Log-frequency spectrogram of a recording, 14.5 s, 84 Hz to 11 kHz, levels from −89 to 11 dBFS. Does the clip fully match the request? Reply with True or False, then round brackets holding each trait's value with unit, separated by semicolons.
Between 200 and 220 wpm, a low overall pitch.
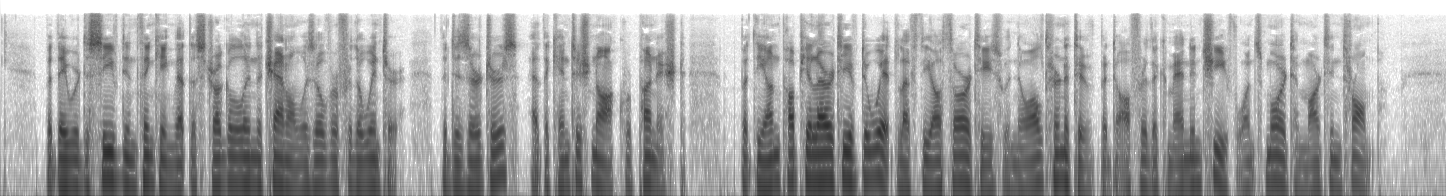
True (205 wpm; 105 Hz)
